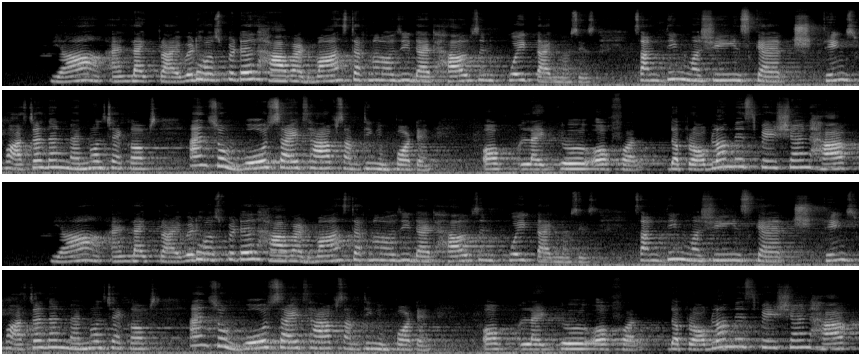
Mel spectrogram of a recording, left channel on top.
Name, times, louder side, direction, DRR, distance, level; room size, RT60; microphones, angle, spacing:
voice 1, 0.5-5.9 6.4-10.1 10.4-12.9 13.4-17.0, left 2 dB, 25° left, 13 dB, 0.8 m, -21 dB
sound 1, 3.4-14.2, equal, 40° left, 3.2 m, -37 dB
26.5 x 22.5 x 6.6 m, 2.1 s
head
